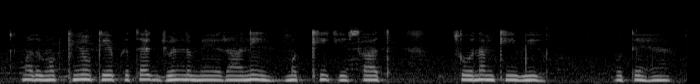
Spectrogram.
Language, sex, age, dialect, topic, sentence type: Hindi, female, 18-24, Kanauji Braj Bhasha, agriculture, statement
